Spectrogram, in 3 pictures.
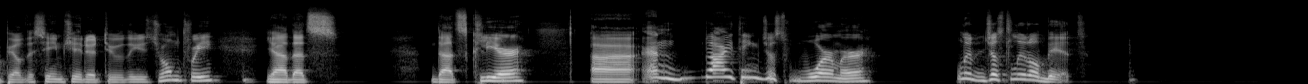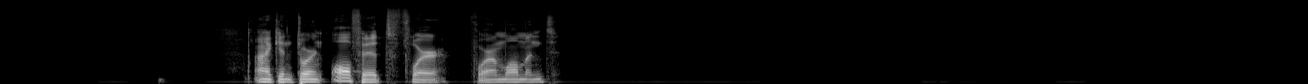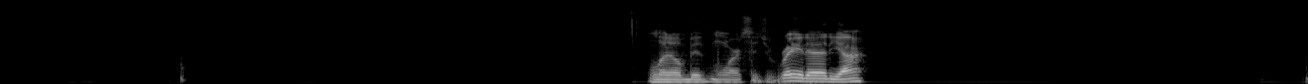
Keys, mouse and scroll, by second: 1.0 middle click, 3.2 middle click, 3.7-4.4 scroll up 1, 4.4 click, 4.7 double click, 5.6 click, 7.8 click, 10.6-11.9 scroll up 1, 12.3 click, 14.0 click, 15.8 click, 17.5 click, 19.4 click, 22.2 click, 26.8 click, 31.3 click, 34.5-35.3 scroll down 1, 37.9 scroll up 1, 38.4-39.2 scroll down 1.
